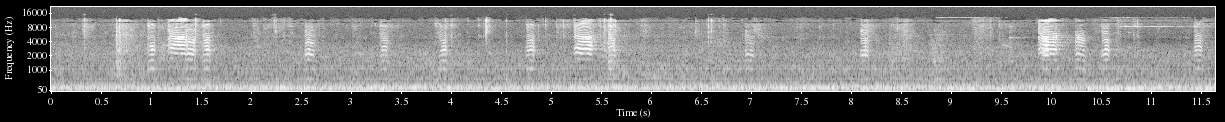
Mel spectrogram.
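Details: Newborn babies fed by a white zebra finch; frequent short nasal calls, often in rapid clusters of two or three, come throughout, with persistent low-pitched background rumble underneath.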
